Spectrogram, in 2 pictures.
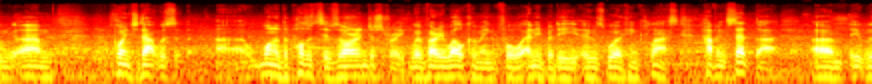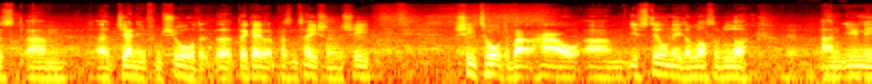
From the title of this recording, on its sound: Live From ISE 2020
